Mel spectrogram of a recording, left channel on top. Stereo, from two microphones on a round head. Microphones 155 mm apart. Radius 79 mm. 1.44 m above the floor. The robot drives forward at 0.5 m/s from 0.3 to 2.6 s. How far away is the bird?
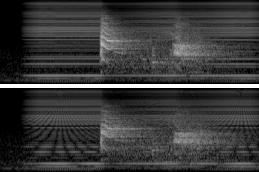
About 1.7 m.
